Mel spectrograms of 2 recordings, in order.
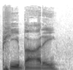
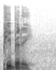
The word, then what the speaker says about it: Peabody: I know it looks like it's pronounced Peabody, because when I was younger, I used to watch Peabody and Sherman, which was a cartoon. So I always knew it as Peabody. But in Massachusetts, they pronounce everything incorrectly. So it's Peabody. I don't know why.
